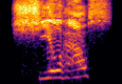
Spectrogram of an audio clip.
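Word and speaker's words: Scheelhaase: I think it's Sheil House um is how I Googled it to pronounce it.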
